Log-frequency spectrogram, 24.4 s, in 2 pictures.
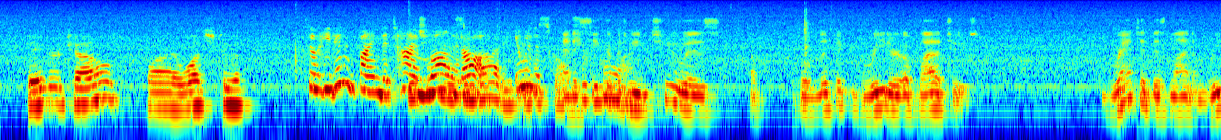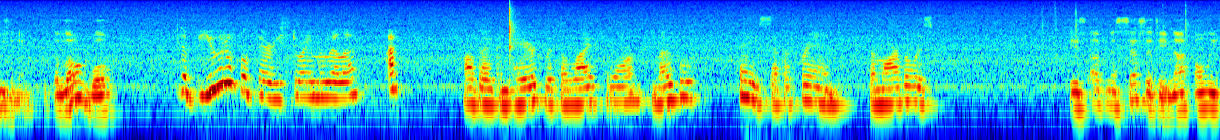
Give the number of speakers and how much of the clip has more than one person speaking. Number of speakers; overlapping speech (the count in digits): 4, about 10%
